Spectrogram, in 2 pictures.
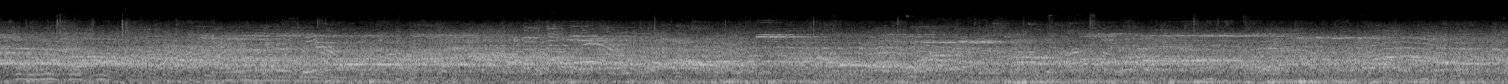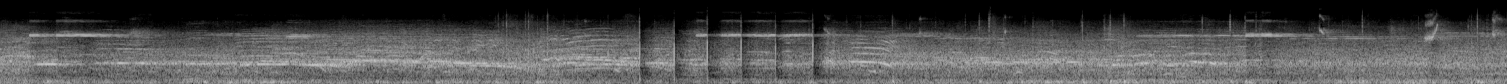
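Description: Indoor volleyball match: constant chatter of players' and spectators' voices, with the volleyball being hit and bouncing off the court. Short high squeaks come and go, and a cluster of sharp knocks falls about two-thirds of the way through.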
